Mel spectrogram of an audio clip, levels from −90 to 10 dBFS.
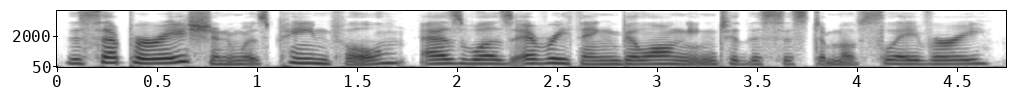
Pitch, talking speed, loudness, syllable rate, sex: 215 Hz, 165 wpm, -17 LUFS, 5.5 syllables/s, female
